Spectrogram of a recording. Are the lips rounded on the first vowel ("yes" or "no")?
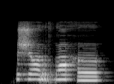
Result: yes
